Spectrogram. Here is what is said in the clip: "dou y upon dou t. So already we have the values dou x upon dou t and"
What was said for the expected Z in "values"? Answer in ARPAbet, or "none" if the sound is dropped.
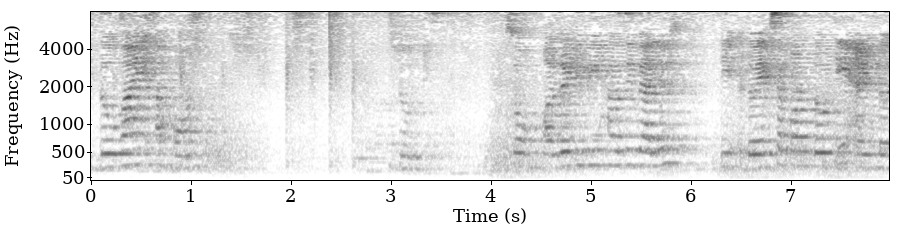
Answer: none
